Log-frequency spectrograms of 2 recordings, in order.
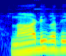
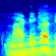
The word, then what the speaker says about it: നാടിപതി: സ്ഥലത്ത് എത്തിച്ചേർന്നിരിക്കുകയാണ് അതൊരു ഗോശാലയാണ് നാടിപതി ഗോശാല എന്നാണ് ഈ ഗോശാലയുടെ പേര് ഈ ഗോശാലയുടെ പേരുമായി ബന്ധപ്പെട്ട ചെറിയൊരു തീരത്തുണ്ട് കേട്ടോ വിപിൻ നേരത്തെ ഇൻട്രോ പറഞ്ഞ സമയത്ത് നടിപതി എന്നാണ് പറഞ്ഞത് ശരി അതല്ല നാടിപതി എന്നാണ് അതിന്റെ ശരിയായിട്ടുള്ള ഉച്ചാരണം അപ്പോൾ അങ്ങനെ നമ്മൾ ഈ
